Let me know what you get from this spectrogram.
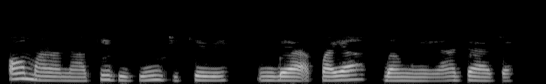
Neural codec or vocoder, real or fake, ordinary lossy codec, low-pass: none; real; none; 3.6 kHz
